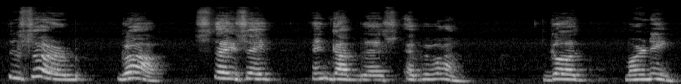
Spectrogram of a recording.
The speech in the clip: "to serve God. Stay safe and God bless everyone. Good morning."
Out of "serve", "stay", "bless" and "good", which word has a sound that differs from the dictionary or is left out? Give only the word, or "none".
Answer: serve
